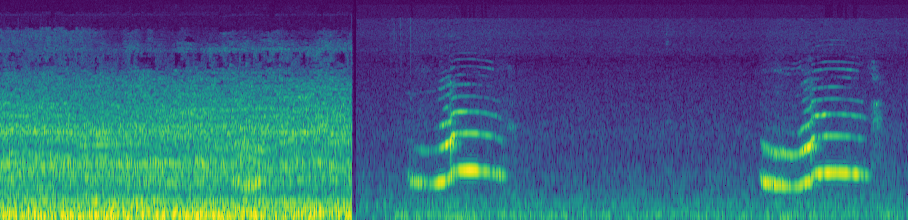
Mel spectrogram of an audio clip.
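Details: Domestic cat from a compilation of funny cat clips: after a noisy opening stretch, two clear drawn-out meows, each rising then falling in a smooth harmonic arc, spaced about three and a half seconds apart in a quiet room.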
